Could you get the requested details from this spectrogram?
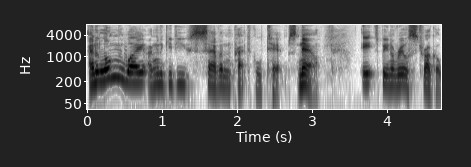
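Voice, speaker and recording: A man talks at a fairly quick pace. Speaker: KPI consultant and webinar presenter. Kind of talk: webinar presentation. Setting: online webinar call. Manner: fast.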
